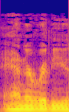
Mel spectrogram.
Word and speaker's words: Aniridia: Aniridia is spelled A-N-I-R-I-D-I-A. You're nodding your head. I got it close to right? Okay.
